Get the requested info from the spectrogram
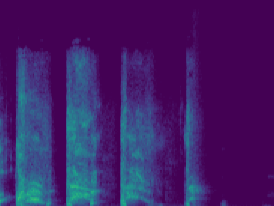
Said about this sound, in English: I had a coughing fit.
